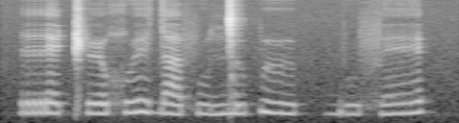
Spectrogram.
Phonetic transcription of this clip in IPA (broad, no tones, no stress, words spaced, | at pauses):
rɛǁʰøχʷɛ̤ dafuŋ͡ǀɯpɯ | bṳfɛ̤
